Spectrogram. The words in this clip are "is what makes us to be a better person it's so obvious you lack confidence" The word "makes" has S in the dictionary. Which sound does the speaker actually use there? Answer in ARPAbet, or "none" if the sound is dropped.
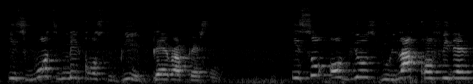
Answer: none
